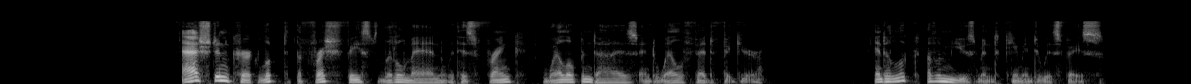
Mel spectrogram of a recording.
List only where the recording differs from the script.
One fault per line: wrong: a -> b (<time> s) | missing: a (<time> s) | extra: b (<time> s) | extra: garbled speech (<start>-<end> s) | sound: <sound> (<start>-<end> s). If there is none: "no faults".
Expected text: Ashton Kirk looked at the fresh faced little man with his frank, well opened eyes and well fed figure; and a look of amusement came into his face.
no faults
